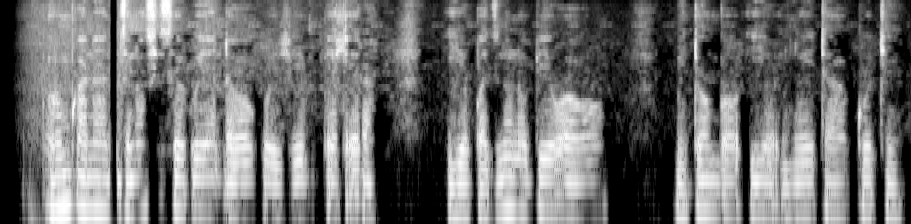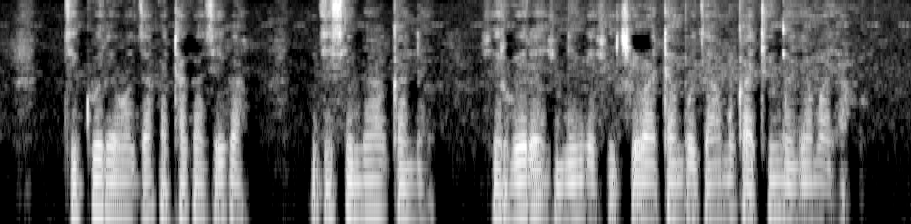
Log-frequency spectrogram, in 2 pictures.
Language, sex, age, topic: Ndau, male, 25-35, health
